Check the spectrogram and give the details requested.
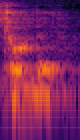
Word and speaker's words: Turnbull: His name is not Trumbull. His name is Turnbull.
